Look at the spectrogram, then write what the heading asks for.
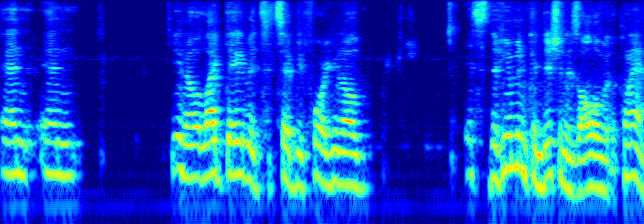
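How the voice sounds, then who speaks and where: Somewhat breathy, this man's voice has a dark, mellow tone and ordinary pitch variation. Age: 60s. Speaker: story contributor to an anthology. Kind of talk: testimony. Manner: halting.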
